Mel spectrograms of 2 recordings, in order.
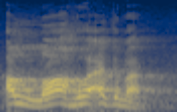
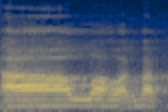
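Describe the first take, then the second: First: The opening vowel of Allahu is kept short. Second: The opening vowel of Allahu is drawn out. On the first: It states that God is great. The speaker calls it right. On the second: It asks whether God is great. The speaker calls it wrong. "Bukan Allahu Akbar"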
